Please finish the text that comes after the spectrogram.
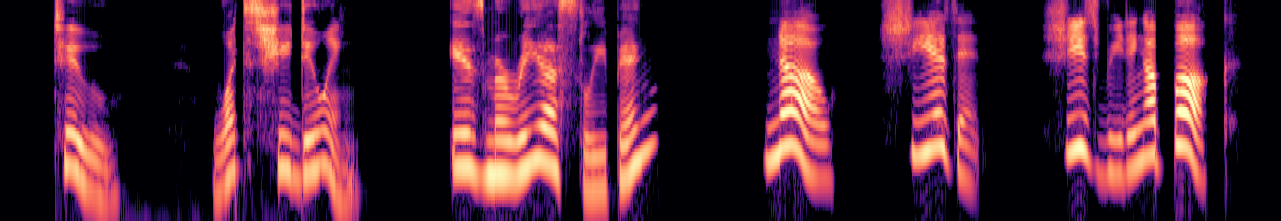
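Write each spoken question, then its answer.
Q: What's she doing?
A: She's reading a book.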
